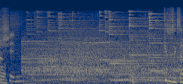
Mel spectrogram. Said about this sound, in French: ben alors ça c'est un délire, c'est le petit son de cloche avant chaque annonce de joueur.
